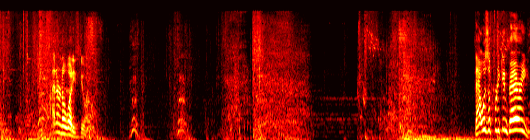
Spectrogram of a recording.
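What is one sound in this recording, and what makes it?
A monster lets out a rough, rising groan.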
